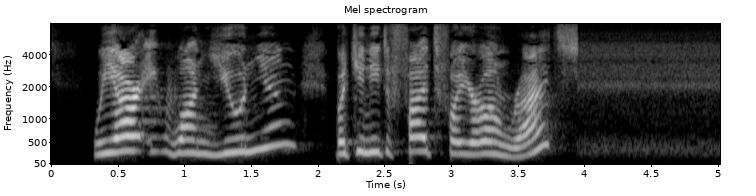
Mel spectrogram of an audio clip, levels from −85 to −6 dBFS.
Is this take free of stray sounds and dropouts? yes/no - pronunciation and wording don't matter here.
yes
